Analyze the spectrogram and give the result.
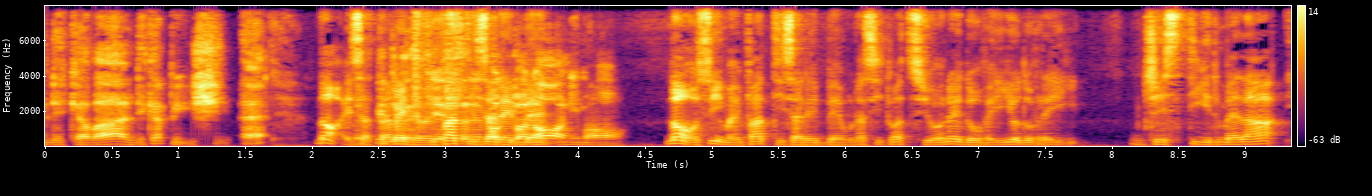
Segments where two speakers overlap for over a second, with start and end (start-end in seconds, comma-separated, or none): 2.3-3.9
